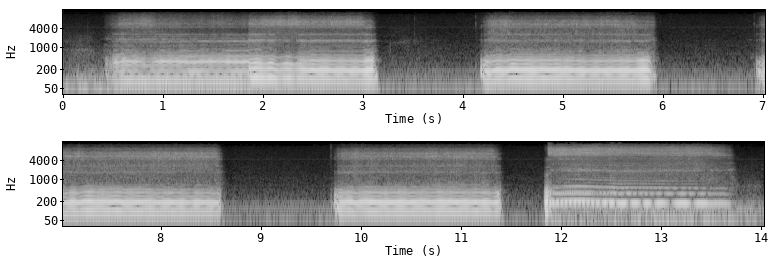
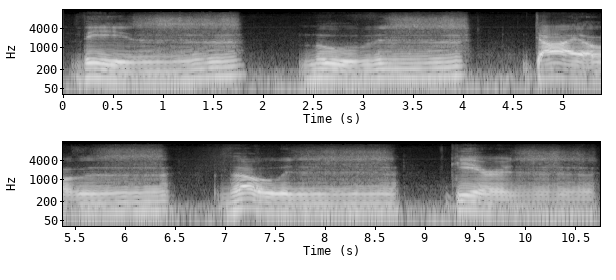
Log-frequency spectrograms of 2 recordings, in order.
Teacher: feel a smooth, strong vibration in the teeth and in the front of the tongue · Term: Z sound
